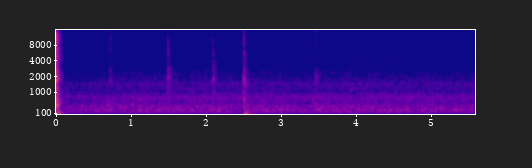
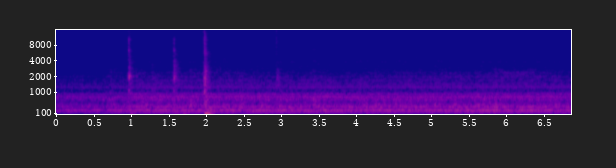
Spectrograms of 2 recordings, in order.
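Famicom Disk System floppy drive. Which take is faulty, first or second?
first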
